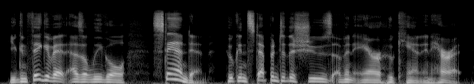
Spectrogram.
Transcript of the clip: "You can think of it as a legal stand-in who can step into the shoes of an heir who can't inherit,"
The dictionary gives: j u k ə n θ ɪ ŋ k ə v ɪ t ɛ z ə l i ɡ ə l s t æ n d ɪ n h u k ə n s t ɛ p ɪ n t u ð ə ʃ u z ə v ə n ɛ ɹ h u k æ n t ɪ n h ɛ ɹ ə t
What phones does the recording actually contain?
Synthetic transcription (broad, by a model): j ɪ k n θ ɪ ŋ k ə v ɪ t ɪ z ə l i ɡ l s t æ n d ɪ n h u k ə n s t ɛ p ɪ n t u ð ə ʃ u z ə v ə n ɛ ɹ h u k æ n t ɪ n h ɛ ɹ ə t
